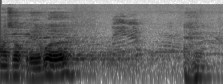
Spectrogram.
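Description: A man's voice through a microphone and PA: one drawn-out utterance with a wavering, sliding pitch, then a pause, and the next phrase starting near the end.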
